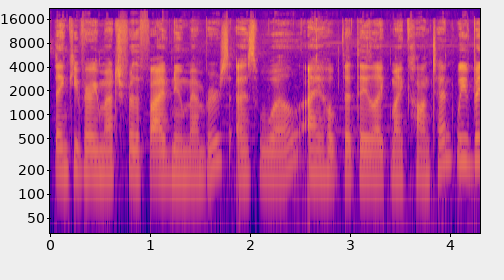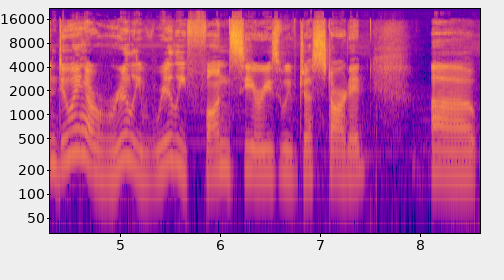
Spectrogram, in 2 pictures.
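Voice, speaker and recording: Young female streamer, casual chat, slightly hoarse from a cold, faint music underneath. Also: medium pitch. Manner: chatty, reads and answers chat, frequent ums. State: slightly sick, losing her voice.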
